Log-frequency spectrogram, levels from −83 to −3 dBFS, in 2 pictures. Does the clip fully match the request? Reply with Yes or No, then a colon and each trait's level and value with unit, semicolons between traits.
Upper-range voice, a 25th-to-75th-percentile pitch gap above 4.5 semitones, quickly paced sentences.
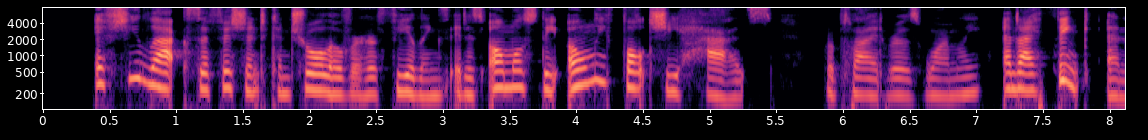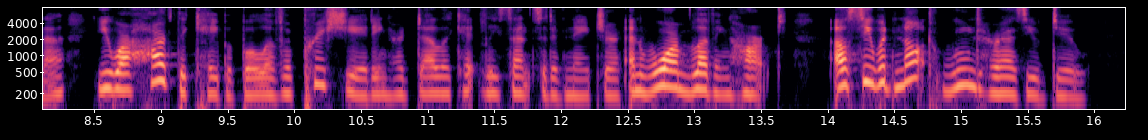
No: high, 210 Hz; average, 5.0 semitones; average, 170 wpm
